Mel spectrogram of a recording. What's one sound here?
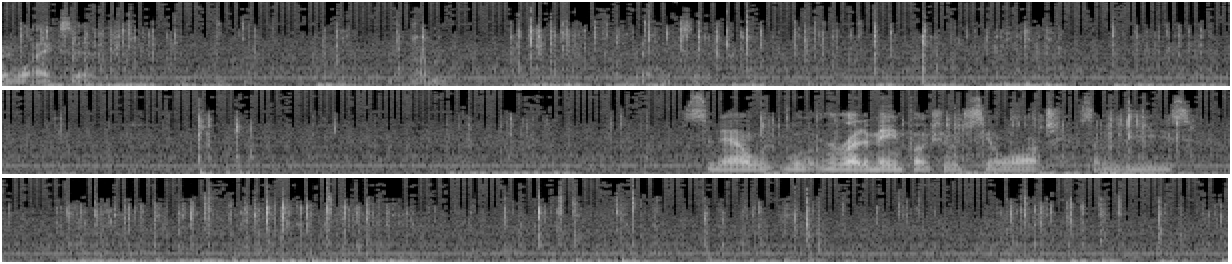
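Keys clack on a computer keyboard in quick bursts.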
